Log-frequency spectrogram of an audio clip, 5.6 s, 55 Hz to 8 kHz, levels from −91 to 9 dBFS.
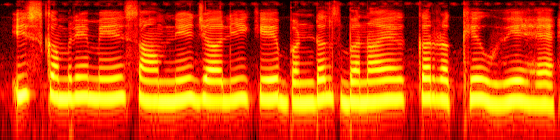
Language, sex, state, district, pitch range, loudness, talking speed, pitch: Hindi, female, Uttar Pradesh, Shamli, 220-245 Hz, -13 LUFS, 130 wpm, 235 Hz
